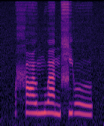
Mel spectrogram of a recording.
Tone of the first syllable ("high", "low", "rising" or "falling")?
high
